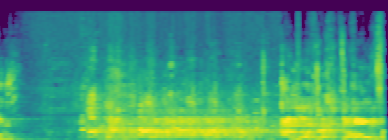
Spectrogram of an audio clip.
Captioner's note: audience laughing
